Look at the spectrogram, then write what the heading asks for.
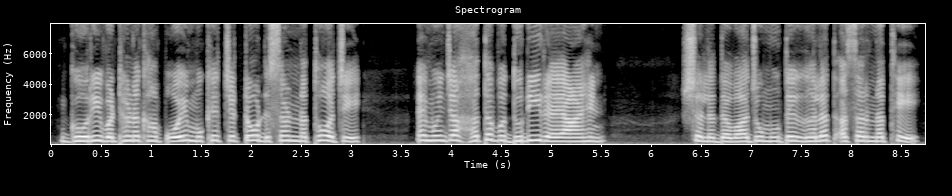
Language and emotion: Sindhi, fearful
